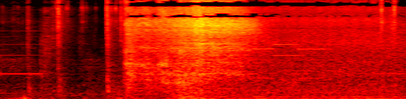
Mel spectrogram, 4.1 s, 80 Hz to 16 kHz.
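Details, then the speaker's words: Ford Fiesta Titanium 1.4, Cat N salvage rebuild, starting: harsh, high scratchy screech for about a second as the engine cranks and catches; owner says the starter motor is beginning to fail, car still starts. "like a screeching scratching well those that you know those of you know in the know that is the starter motor it hasn't actually completely gone because the car starts obviously um but it's starting to screech and scratch"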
